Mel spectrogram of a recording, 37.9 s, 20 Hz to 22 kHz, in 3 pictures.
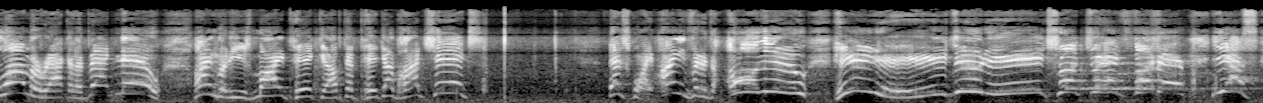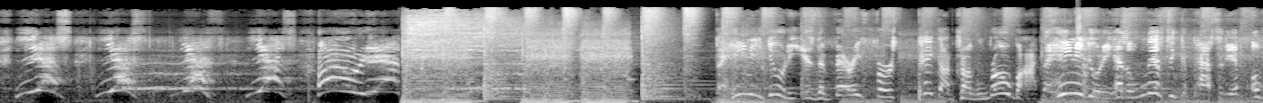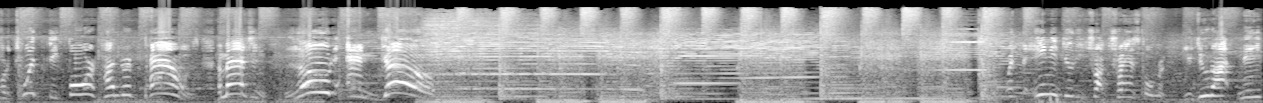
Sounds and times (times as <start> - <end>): Speech: 0.0 - 4.9, 6.1 - 16.7, 19.8 - 29.7, 35.2 - 37.8
Music: 10.7 - 11.9, 16.7 - 37.8.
